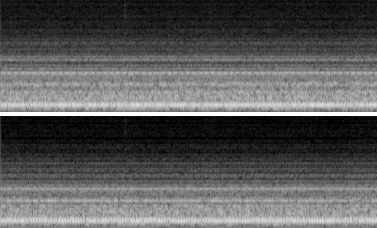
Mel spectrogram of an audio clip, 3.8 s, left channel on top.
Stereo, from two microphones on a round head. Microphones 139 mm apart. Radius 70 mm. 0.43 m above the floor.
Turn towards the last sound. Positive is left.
turn(degrees=60)  # may be behind; listen again after turning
